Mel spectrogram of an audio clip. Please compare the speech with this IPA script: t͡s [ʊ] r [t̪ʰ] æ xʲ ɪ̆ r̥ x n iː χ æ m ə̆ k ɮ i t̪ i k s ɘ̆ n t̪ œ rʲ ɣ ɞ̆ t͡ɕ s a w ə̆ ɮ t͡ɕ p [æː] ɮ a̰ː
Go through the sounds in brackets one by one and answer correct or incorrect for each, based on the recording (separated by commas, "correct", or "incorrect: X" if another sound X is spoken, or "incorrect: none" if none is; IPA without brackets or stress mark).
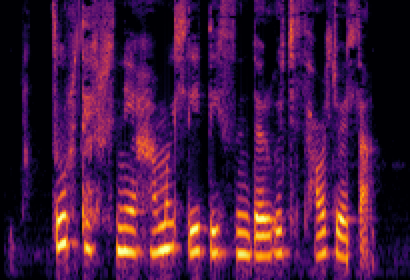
incorrect: u, correct, correct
